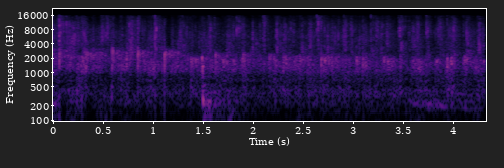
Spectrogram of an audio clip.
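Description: Audience applauding, many hands clapping at a steady level.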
